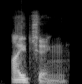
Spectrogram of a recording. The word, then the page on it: I Ching: British English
